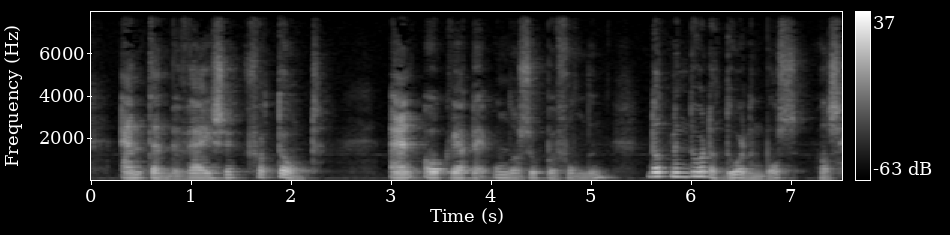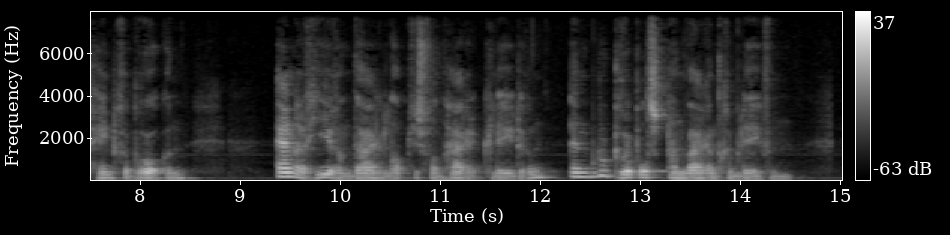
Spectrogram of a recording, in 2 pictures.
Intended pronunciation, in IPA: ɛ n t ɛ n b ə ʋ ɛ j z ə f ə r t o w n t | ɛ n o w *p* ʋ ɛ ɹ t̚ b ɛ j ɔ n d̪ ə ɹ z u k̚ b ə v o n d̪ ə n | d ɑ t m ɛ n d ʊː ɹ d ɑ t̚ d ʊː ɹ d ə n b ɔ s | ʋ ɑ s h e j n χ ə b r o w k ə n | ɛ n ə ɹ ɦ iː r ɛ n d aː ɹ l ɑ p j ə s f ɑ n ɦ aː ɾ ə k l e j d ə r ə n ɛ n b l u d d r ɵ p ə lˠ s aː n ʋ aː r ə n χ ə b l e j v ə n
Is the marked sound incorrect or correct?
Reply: incorrect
